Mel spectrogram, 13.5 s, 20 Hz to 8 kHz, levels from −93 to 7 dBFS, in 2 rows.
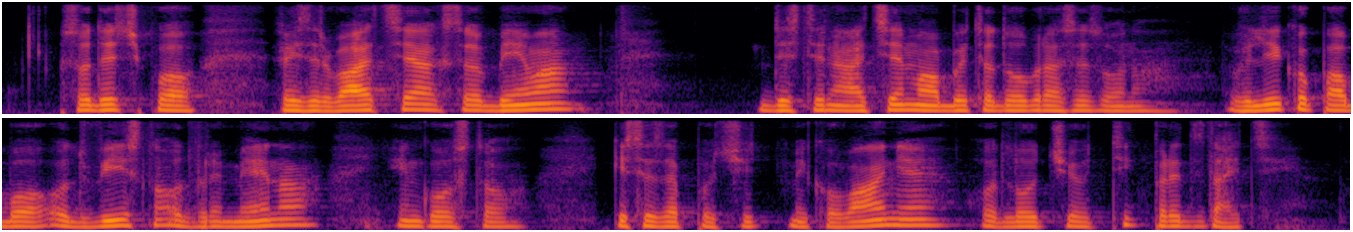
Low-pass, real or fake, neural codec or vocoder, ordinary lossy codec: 7.2 kHz; fake; codec, 16 kHz in and 24 kHz out, 1 kbps, XY-Tokenizer; none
